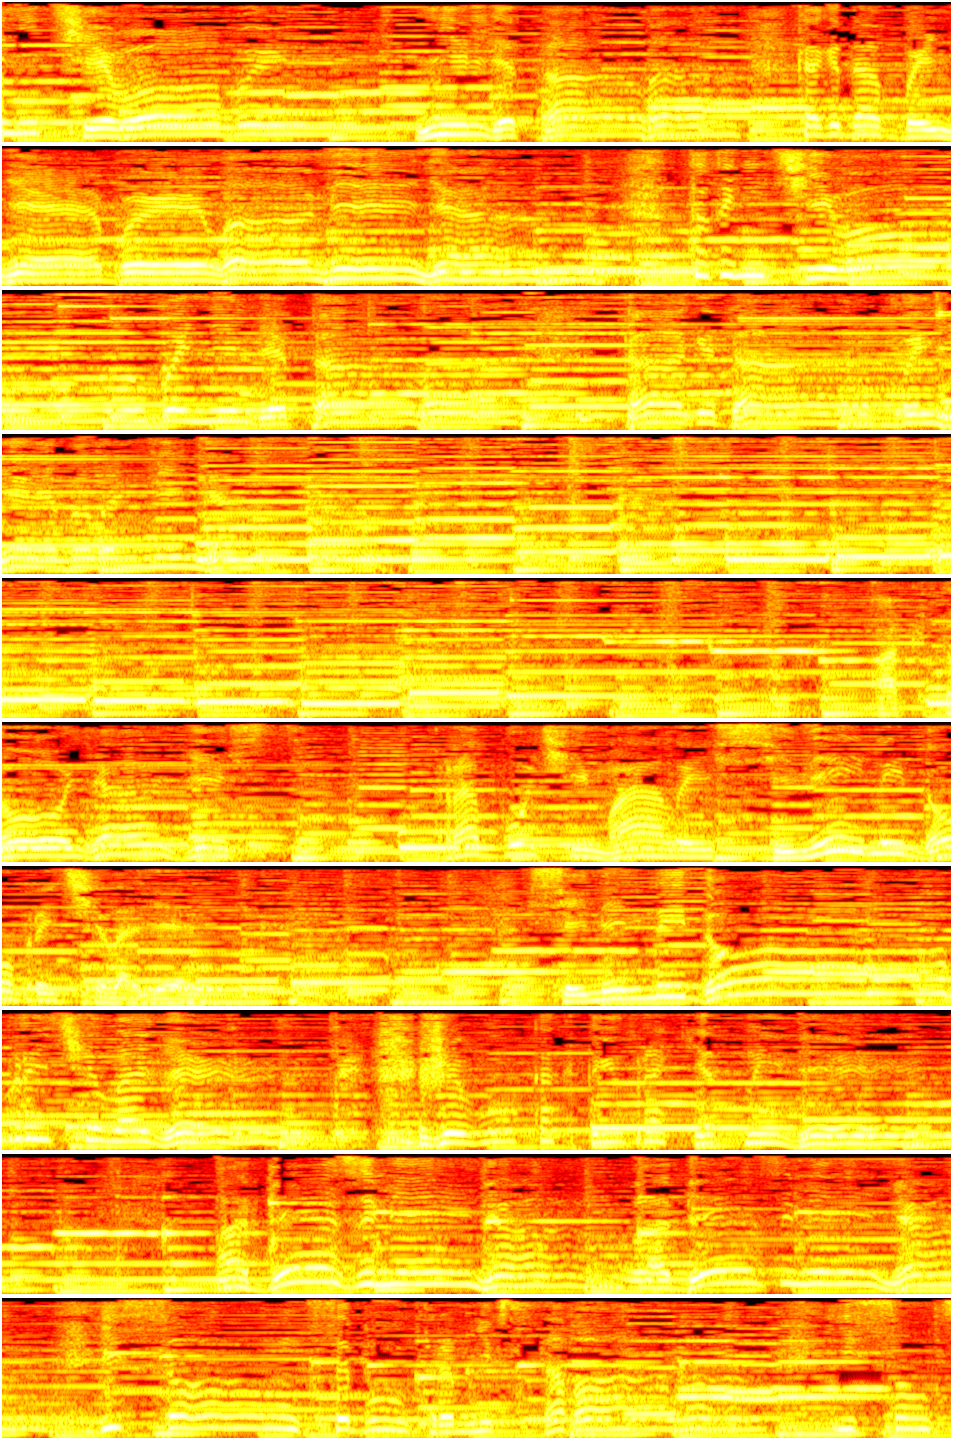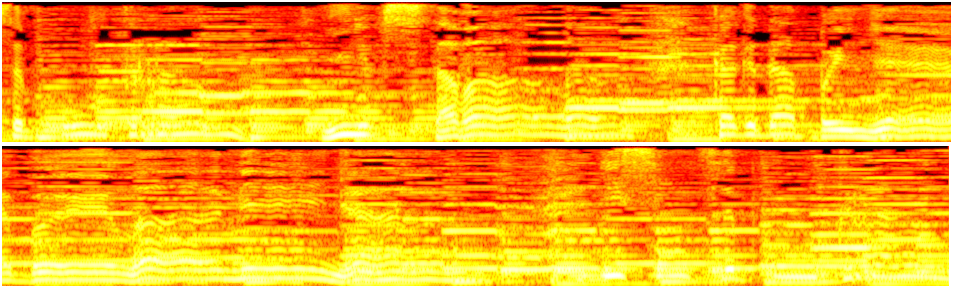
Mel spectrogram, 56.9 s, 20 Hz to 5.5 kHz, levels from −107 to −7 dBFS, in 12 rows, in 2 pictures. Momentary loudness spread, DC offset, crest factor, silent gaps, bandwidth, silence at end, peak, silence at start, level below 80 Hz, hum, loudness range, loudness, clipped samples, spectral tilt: 5 LU; under 0.1%; 14 dB; none; 5.4 kHz; 0 s; -2 dBFS; 0 s; -36 dBFS; none; 2 LU; -15 LUFS; under 0.1%; -7.5 dB/octave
